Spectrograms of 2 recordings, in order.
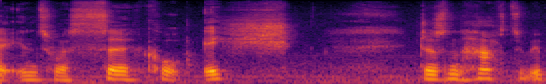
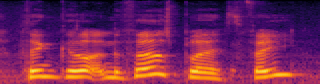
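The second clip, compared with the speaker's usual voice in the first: higher, louder, laughing tell-off to herself; mock self-scolding; 7 semitones higher, 7 dB louder than usual. Real, not acted. Crafter teasing herself for a clumsy idea, laughing mock scold.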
